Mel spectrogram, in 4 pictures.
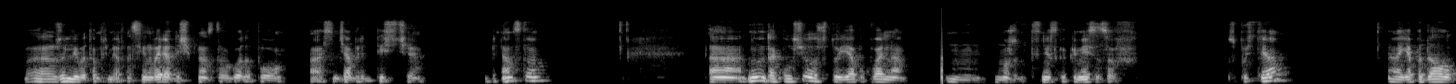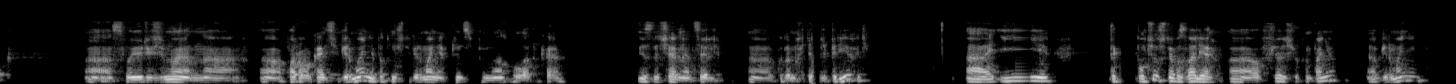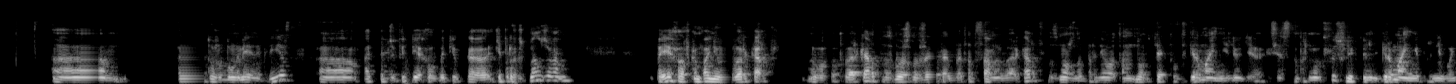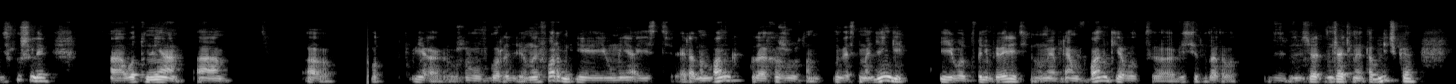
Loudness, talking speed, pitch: -23 LUFS, 150 wpm, 135 Hz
